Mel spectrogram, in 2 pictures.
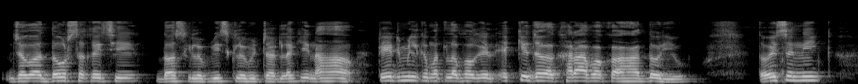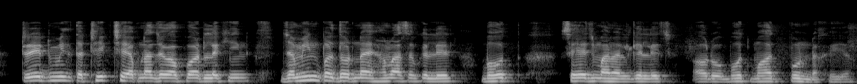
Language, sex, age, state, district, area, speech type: Maithili, male, 45-60, Bihar, Madhubani, urban, spontaneous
